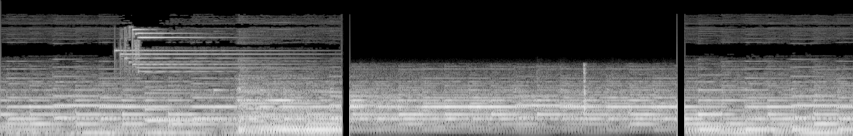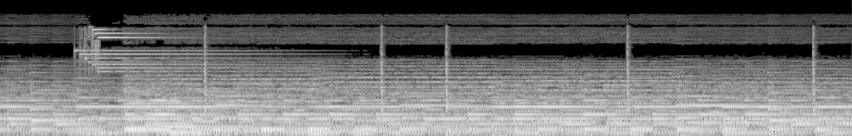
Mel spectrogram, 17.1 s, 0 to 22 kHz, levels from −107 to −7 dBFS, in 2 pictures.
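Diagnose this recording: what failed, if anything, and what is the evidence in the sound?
The driver-stage input likely switched to a poorer device from 3.41 to 6.84 s. After an 80 ms silence, nothing above 3.8 kHz passes, so the sound turns dull and boxy.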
